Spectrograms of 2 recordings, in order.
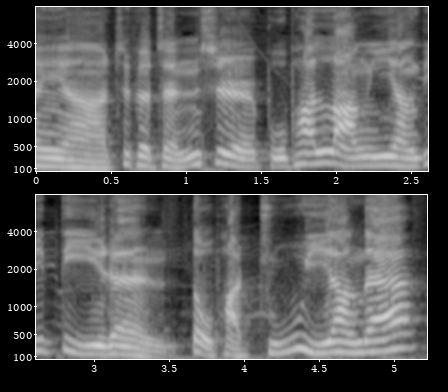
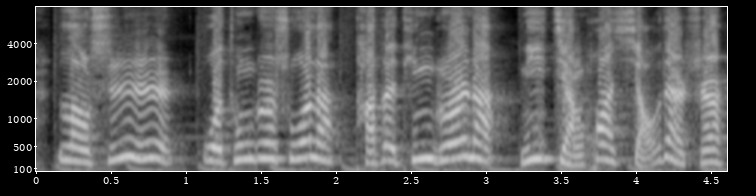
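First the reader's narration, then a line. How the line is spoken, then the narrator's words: Loud shout. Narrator (Chinese): 大喊一声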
